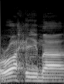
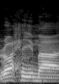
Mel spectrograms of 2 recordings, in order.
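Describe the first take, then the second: No difference in how they are said.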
